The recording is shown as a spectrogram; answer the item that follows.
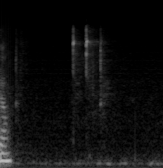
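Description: A woman's voice finishes a sentence right at the start, then a few faint, short clicks about a second in, over quiet room tone.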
